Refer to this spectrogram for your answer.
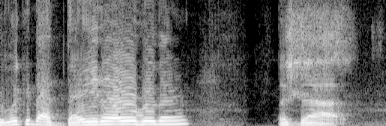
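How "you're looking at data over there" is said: put-on Southern accent with raised pitch. Showing how people in Georgia say data: put-on Southern accent. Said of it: "with the Southern flair".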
